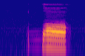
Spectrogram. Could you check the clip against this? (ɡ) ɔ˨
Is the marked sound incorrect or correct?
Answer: incorrect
